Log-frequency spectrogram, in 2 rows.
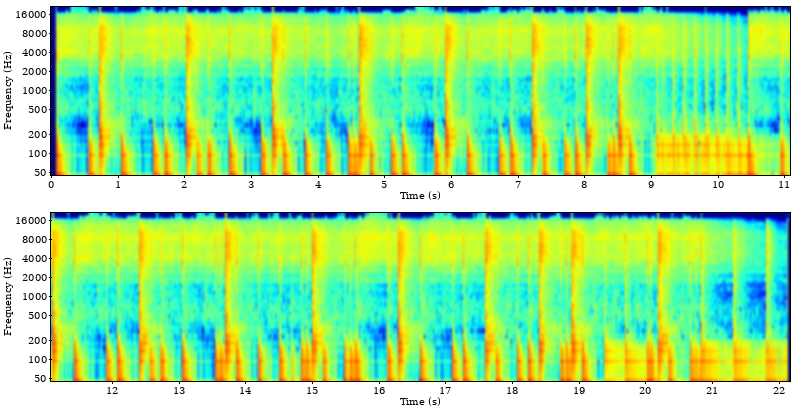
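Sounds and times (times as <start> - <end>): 
drum samples: 0.0 - 22.1.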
